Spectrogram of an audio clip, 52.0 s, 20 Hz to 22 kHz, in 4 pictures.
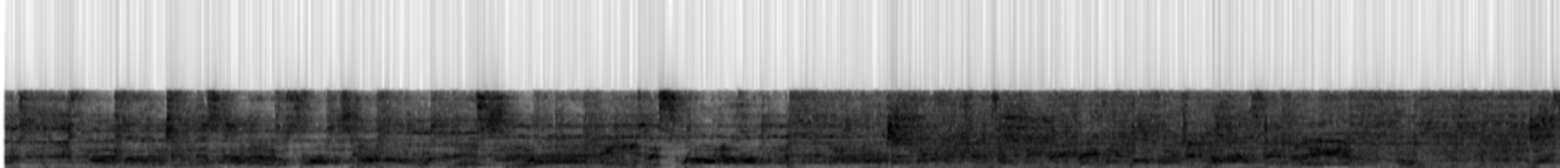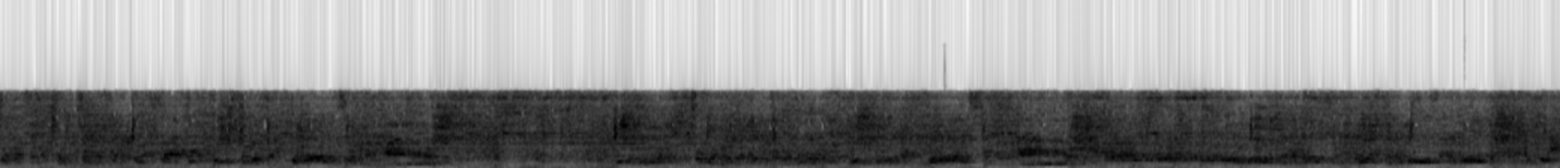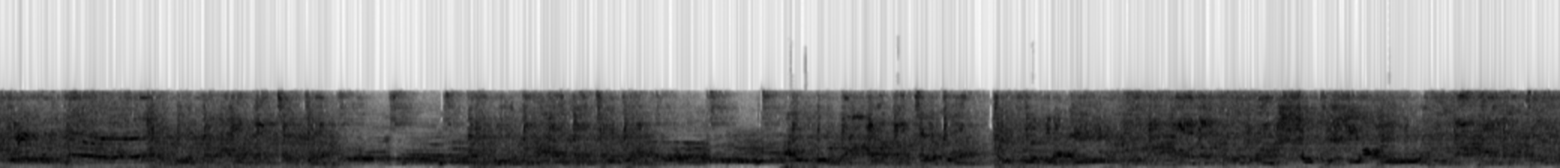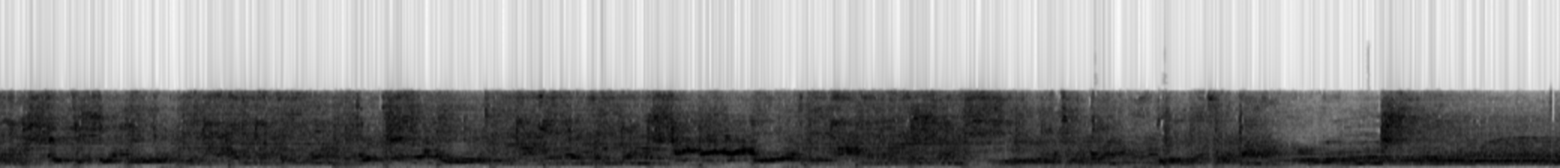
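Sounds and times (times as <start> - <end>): bass guitar: 0.0 - 52.0
drums: 0.0 - 52.0
lead vocals singing and shouting: 0.0 - 52.0.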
